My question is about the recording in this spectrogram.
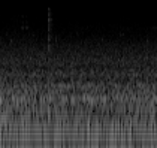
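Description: A steady low electrical hum, with one faint click about two-thirds of a second in.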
